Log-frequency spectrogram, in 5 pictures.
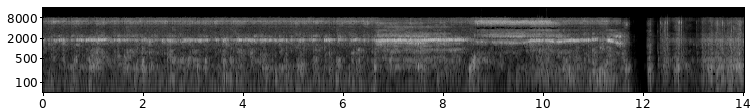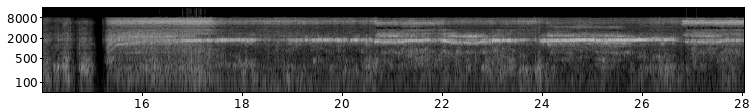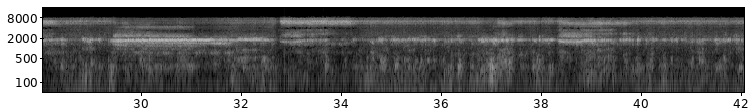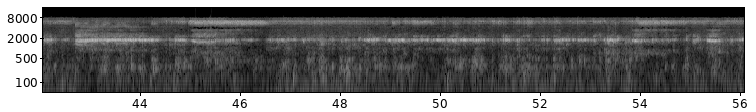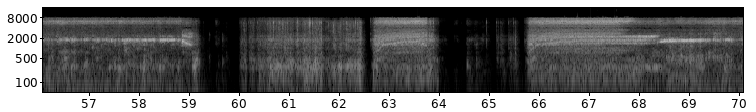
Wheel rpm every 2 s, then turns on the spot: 230, 230, 230, 220, 220, 210, 20, 40, 200, 230, 230, 220, 220, 220, 230, 210, 220, 230, 230, 230, 230, 230, 230, 230, 230, 230, 230, 230, 230, 150, 10, 70, 30, 150, 220.
12-14 60-62 64-66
